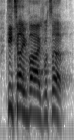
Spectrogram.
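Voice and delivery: loud, high, shouted yell. Speaker greets detailing vibes while talking to the audience, yelling. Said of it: "Sorry, I'm yelling".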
